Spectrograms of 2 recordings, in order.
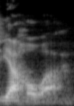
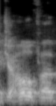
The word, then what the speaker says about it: Jehovah: Okay, and in Old Latin, J was pronounced as Y, and V was pronounced as W. So we spell it Jehovah, but it would have been pronounced in Old Latin as Yahovah, which is pretty close.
